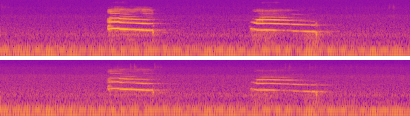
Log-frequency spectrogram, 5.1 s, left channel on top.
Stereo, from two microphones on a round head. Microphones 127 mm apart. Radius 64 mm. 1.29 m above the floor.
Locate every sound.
1.3 s a cat meowing: 45° left (ahead or behind), 0.6 m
